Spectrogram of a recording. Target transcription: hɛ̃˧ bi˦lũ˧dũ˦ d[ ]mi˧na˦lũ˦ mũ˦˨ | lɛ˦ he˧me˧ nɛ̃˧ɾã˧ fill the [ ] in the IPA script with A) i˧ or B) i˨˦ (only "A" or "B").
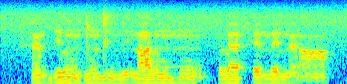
A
